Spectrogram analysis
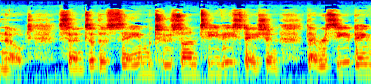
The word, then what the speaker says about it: Tucson: sent to the same Tucson TV station that received a ransom note through. By the way, Tucson should be pronounced tuxen. Tuxen. It just looks like tuxen to me.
